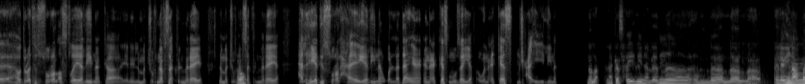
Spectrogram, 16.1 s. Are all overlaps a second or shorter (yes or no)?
yes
